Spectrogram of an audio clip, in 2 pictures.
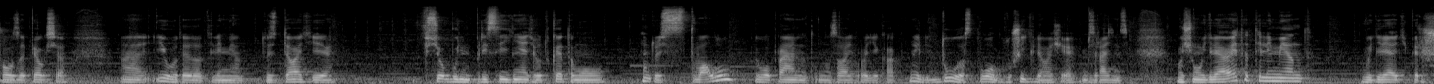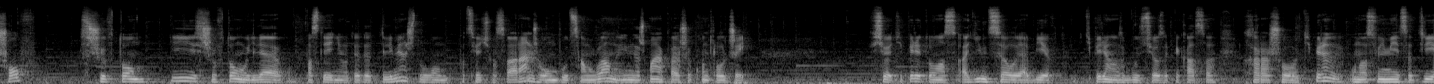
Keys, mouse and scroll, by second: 0.4 g, 1.0 right click, 1.7 g, 4.1 right click, 8.3-12.0 middle drag, 12.0 click, 22.2 ctrl+j.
